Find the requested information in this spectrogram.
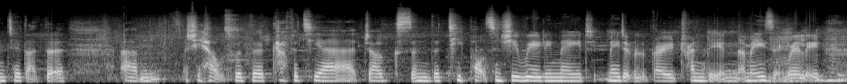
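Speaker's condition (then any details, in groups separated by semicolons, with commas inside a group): No condition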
